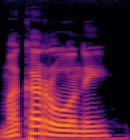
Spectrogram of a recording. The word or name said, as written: makarony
